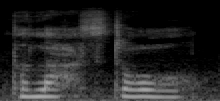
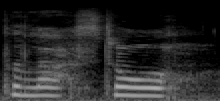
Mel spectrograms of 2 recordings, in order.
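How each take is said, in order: First: Put-on high, sad little girl's voice; mournful. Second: Put-on higher, louder girl's voice; mournful. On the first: Sarah mourning her last doll, high and sad. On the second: Sarah repeating it to Miss Minchin, mournful and high. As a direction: let the sorrow break through. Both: A narrator's reading. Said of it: "her little mournful voice had an odd sound".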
